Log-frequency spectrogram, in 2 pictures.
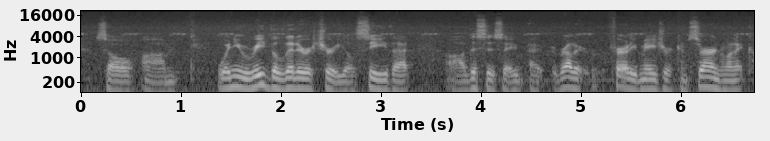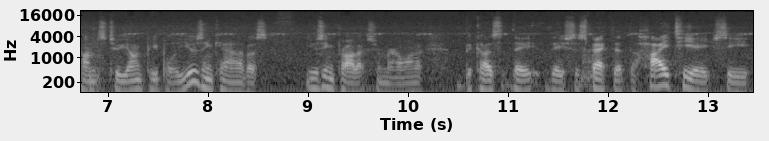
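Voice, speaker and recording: Moderate pace and ordinary pitch variation from a man at a medium pitch. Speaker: health educator. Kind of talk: educational talk. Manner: halting, many fillers.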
